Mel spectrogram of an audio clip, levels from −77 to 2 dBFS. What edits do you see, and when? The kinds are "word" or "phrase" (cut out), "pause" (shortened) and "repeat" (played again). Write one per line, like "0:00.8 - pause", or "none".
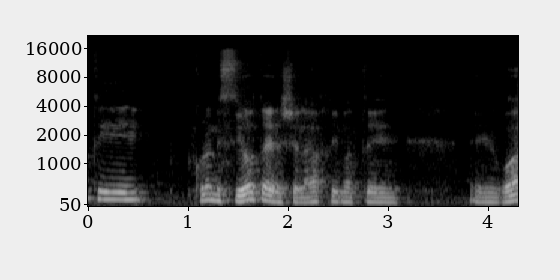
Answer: none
